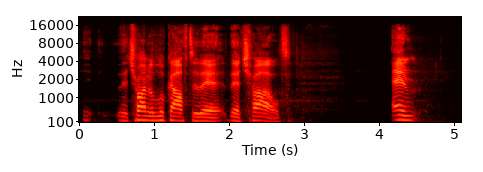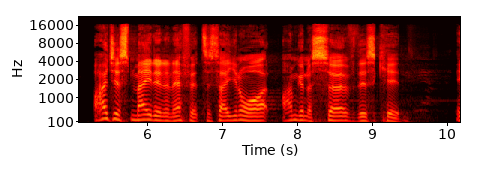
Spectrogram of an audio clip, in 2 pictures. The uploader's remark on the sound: Recorded during our 5pm service on Sunday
